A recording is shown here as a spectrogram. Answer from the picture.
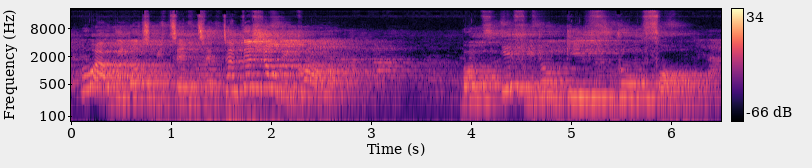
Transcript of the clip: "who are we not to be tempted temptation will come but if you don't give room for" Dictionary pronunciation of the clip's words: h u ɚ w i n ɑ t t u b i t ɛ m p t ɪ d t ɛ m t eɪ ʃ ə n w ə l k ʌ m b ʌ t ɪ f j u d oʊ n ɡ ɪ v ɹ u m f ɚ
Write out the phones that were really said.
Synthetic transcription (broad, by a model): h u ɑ w i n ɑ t t u b i t ɛ m p t ɪ d t ɛ m t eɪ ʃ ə n w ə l k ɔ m b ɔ t ɪ f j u d oʊ n ɡ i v ɹ u m f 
